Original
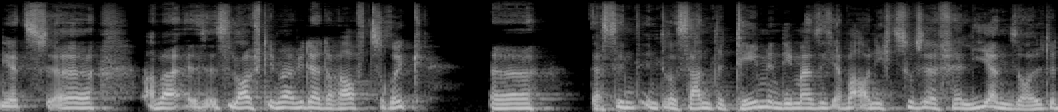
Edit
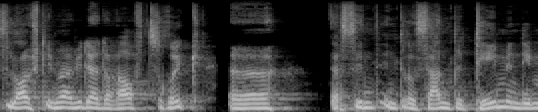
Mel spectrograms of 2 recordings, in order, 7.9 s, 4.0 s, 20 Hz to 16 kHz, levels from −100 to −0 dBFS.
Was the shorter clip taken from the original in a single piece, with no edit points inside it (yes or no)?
no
